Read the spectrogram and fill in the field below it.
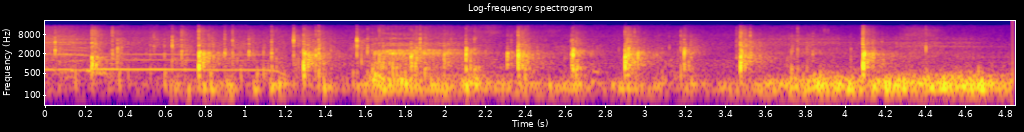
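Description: A room of people clapping steadily for about five seconds, sharp overlapping claps forming a dense, even wash of applause, with a faint tone and murmuring voices at the start.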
